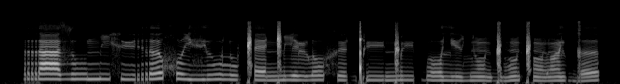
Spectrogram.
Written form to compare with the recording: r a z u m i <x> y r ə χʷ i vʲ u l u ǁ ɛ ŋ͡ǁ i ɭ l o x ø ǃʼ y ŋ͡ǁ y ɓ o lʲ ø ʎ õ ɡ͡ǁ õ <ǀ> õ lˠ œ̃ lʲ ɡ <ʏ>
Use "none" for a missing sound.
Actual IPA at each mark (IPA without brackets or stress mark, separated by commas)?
x, ǁ, ə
